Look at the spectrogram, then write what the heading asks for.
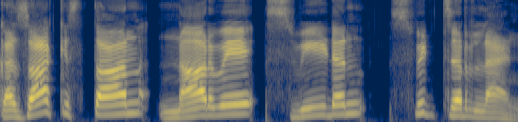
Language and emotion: Sanskrit, neutral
